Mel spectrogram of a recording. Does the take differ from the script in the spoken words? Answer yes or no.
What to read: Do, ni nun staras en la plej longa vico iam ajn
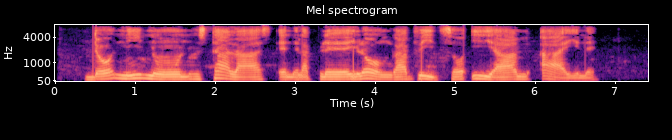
no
